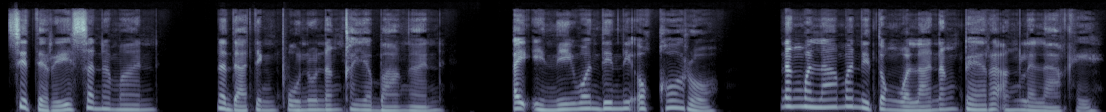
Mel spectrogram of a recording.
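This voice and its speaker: A woman narrator reading a scripted audio drama in a sentimental, measured, dramatic way. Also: fairly low pitch, animated, mellow, no room sound, studio quality. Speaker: storyteller narrator.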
